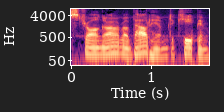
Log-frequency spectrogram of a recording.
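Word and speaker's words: arbre: a piece of bark he learned from darno that it was pronounced um and in the same way he was taught to pronounce ape San and tree AR he was a most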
